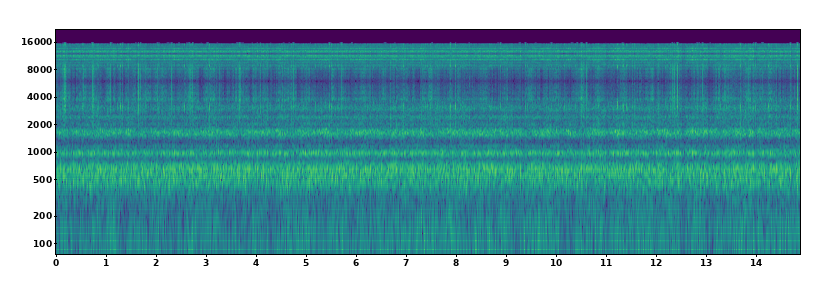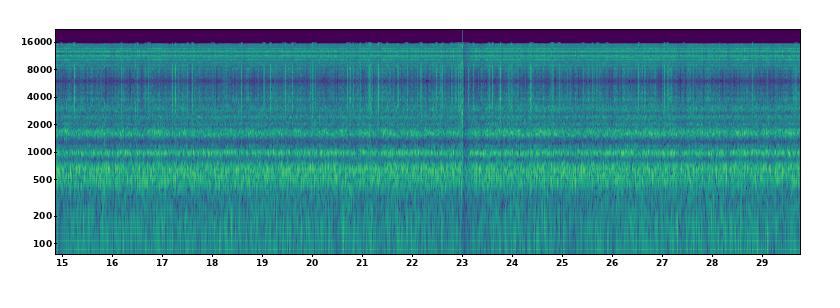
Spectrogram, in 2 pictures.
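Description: Steady rush of wind and road noise picked up by a GoPro on a moving road bike, with a constant hum-like ringing from the camera housing. There is one brief tick about three quarters of the way through.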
